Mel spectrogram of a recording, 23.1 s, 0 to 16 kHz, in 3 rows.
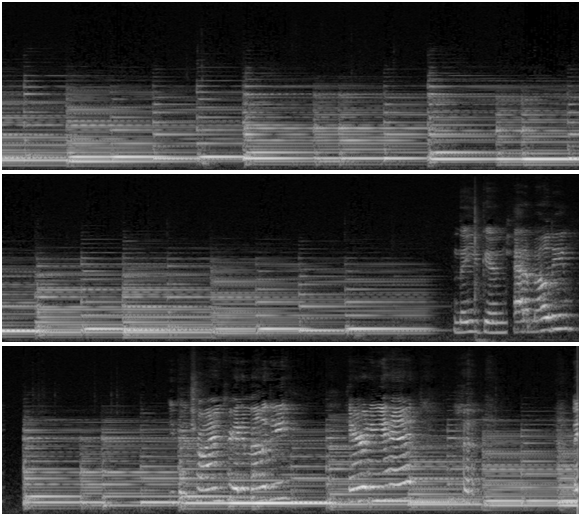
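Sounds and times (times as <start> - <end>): digital piano played with both hands: 0.0 - 13.7, 15.7 - 23.0.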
